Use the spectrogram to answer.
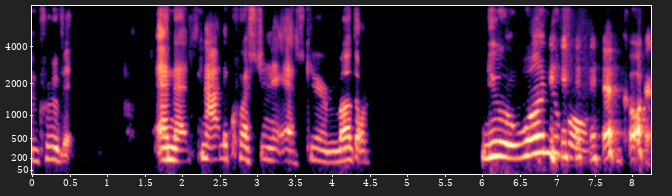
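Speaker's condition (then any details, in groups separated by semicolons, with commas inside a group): Cerebral palsy; present from birth, hearing loss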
